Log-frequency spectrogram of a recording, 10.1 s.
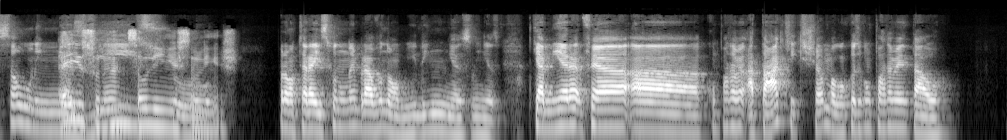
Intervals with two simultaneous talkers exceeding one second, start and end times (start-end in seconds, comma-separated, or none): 0.6-2.2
